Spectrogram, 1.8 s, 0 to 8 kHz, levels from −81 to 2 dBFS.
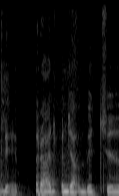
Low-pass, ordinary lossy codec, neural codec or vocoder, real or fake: none; none; none; real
